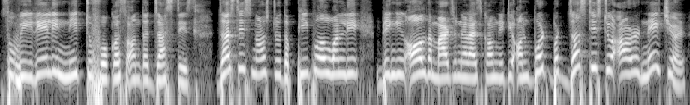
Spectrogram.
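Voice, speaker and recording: A woman speaks on a panel in a fairly high voice. She makes her case off the cuff, in non-native English phrasing. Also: moderate pace, few pauses. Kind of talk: unscripted advocacy talk at a panel.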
